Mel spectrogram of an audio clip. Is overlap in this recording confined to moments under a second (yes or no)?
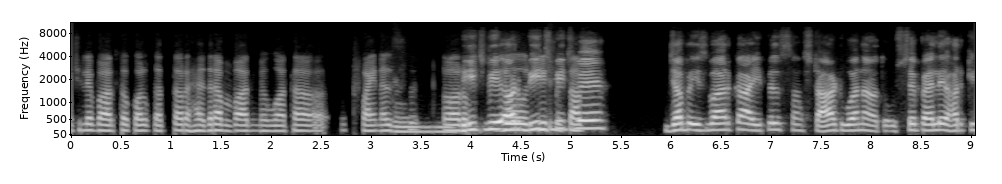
no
